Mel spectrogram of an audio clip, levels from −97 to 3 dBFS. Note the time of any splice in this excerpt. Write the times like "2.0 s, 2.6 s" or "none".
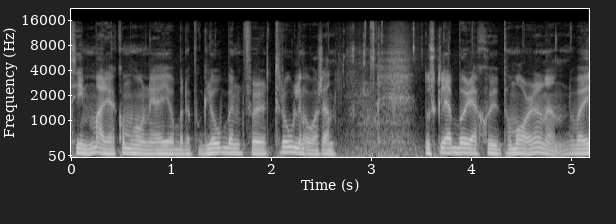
1.9 s, 2.3 s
